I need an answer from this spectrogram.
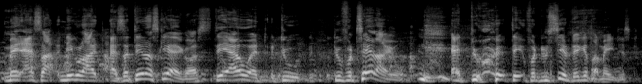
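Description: A young man hosting a casual podcast chat, excitable and crude, laughing often and repeating a filler phrase. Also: high voice, crowd noise. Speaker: podcast host. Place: school building at a gaming party.

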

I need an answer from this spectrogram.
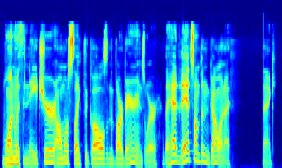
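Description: A man in his thirties trades jokes with friends on a casual podcast, his voice sitting at an ordinary middle pitch. He rambles, restarts sentences and corrects himself as he goes. The sound is close and dry, with no room around it. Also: expressive, moderate pace, dry recording. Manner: rambling, jokey, self-correcting. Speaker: podcast co-host. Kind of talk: casual chat.

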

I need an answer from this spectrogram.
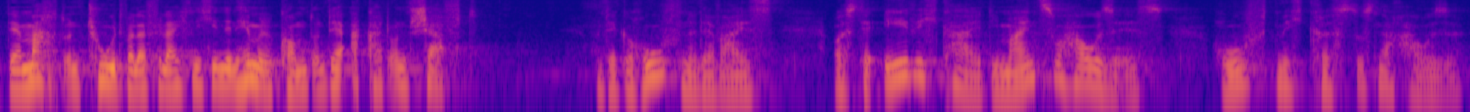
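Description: Brief: male pastor, husky voice, sermon with rhetorical questions, long church-hall reverb. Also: mid-range voice. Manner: rhetorical questions, swings from loud to whispered.

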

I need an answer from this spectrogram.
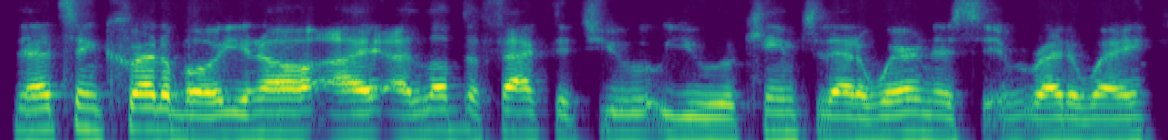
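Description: A man's voice: mid-range voice, level tone, normal speed, a little mellow, lo-fi sound. A man hosting an interview program, friendly, with many fillers and restarts. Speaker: host.

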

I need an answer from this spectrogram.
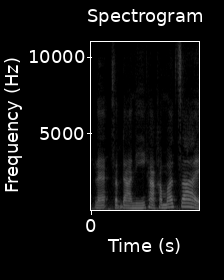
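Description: A woman teaching Chinese in a podcast lesson, politely and gently explaining words and slowly repeating examples. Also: fairly low pitch. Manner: slow, deliberate repetition of example words.

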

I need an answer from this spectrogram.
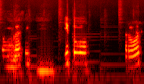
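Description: A woman's voice: a little high, steady tone, takes it slowly, husky, faint music behind. A woman who lives in Manado tells a chatty, aggrieved story down a phone line, quoting what others said. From lives in Manado, not originally from there. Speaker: caller sharing her story. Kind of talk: casual chat.

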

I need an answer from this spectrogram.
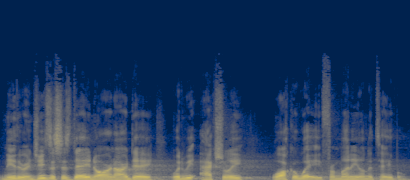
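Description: Priest preaching in a cathedral echo. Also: male voice, medium pitch, moderate pace, darkish tone. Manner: earnest, plain-spoken preaching with easy repeats. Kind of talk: gospel reading and homily at Mass. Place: church during an early morning Mass. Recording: long echoing church reverb.

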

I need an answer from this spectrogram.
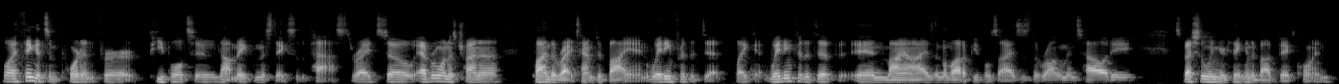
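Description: A man on a podcast giving steady advice with many fillers. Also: fairly low pitch, quick pace. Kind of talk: casual advice talk.

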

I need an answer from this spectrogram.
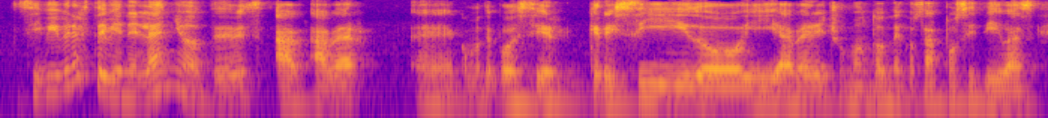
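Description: Here an Argentine woman, radio host and tarot reader, gives live call-in advice in a relaxed, reassuring manner with plenty of tag questions. Her voice sits low with a darkish tone, and the recording is dull and band-limited.

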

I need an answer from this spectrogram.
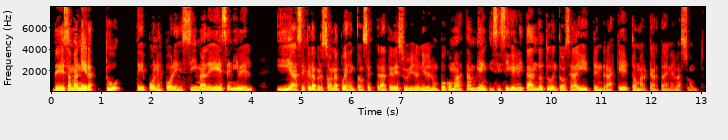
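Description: A man hosts his own podcast, talking straight to the listener in an earnest, explanatory way. His pitch moves widely as he talks. He keeps slipping into short acted-out exchanges, changing his voice for each person. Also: very animated, moderate pace, a little mellow. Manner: acts out dialogues in changing voices. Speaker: podcast host. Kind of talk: solo podcast monologue.

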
